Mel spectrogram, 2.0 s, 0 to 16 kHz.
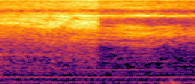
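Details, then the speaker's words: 600HP turbo Honda Civic with low oil pressure, long-sitting: air blown through the removed turbo oil feed line during a flush gives a strong, steady hiss rushing freely with no choking or sputter; oil feed line clear. "It's pushing out? Yeah, oh yeah. It sounds like it's flowing pretty freely."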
